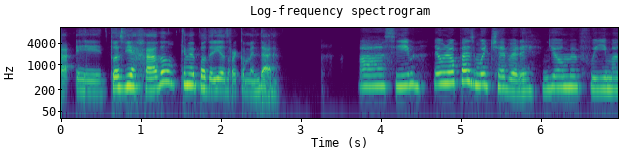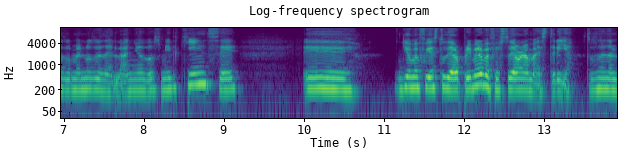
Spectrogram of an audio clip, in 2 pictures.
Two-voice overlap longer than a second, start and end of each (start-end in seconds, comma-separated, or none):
none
